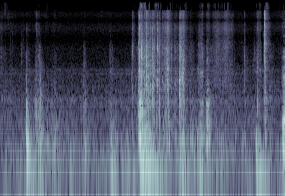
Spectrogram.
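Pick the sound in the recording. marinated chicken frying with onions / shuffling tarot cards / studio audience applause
shuffling tarot cards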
